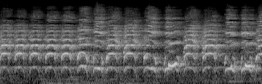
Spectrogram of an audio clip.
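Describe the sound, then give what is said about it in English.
A kookaburra, an Australian bird, gives its laughing call, a loud, continuous run of rapid, rising and falling cackling notes that carries on throughout without any pause or voices. “That's a kookaburra. That is an obnoxious bird.”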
